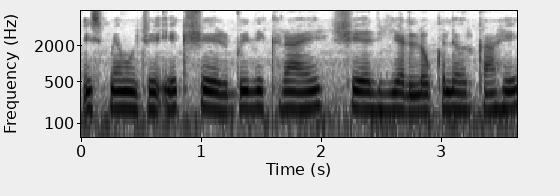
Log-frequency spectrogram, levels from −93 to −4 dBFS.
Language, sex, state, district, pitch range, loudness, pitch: Hindi, female, Uttar Pradesh, Hamirpur, 165-175 Hz, -13 LUFS, 175 Hz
